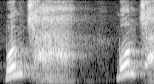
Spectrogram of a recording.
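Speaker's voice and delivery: God shouting at the pastor to stop. Retold or imitated. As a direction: yell 멈춰 to halt the pastor. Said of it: "막 소리를 막 질러대는 거죠".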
